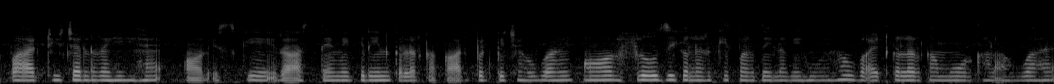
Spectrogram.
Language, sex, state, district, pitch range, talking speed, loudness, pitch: Hindi, female, Jharkhand, Jamtara, 190-200 Hz, 170 wpm, -37 LUFS, 195 Hz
